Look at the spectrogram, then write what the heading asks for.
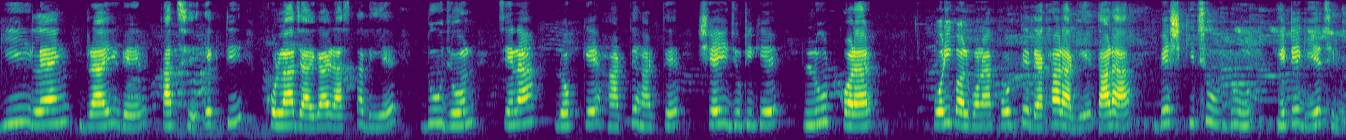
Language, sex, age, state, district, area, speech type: Bengali, female, 18-30, West Bengal, Uttar Dinajpur, urban, read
